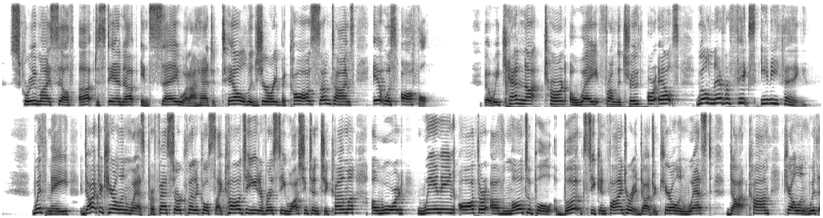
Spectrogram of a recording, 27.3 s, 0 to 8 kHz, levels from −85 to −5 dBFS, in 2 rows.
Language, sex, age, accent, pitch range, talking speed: English, female, 40-59, American, 185-250 Hz, 130 wpm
